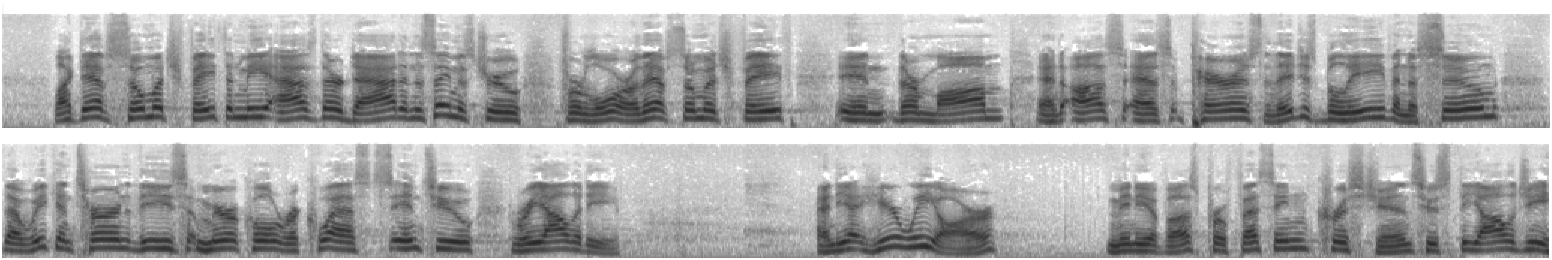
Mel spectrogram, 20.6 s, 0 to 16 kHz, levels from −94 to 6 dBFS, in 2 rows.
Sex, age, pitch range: male, 40-59, 145-190 Hz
